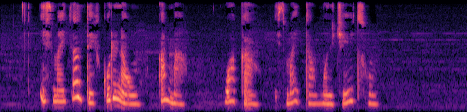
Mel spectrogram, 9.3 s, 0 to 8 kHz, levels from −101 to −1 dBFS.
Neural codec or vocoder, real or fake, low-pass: none; real; 7.2 kHz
